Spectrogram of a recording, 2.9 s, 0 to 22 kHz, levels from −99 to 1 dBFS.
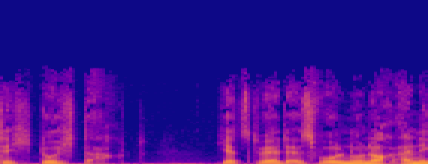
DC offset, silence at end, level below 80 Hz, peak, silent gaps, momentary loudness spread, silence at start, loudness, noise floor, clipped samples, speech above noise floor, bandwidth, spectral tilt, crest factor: under 0.1%; 0 s; -50 dBFS; -12 dBFS; none; 17 LU; 0 s; -29 LUFS; -50 dBFS; under 0.1%; 21 dB; 12 kHz; -6.5 dB/octave; 18 dB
